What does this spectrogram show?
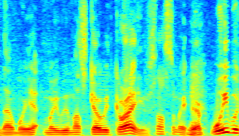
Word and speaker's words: Greaves: So Diana's given us the grammatical version, but Betty Holford says it's pronounced Graves here in the Caribbean.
